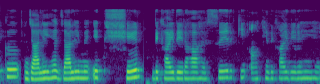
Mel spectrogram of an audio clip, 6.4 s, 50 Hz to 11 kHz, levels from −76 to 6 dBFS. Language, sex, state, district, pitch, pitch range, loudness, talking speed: Hindi, female, Bihar, Begusarai, 215 Hz, 210-230 Hz, -17 LUFS, 170 wpm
